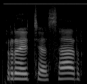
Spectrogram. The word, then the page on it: rechazar: Spanish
